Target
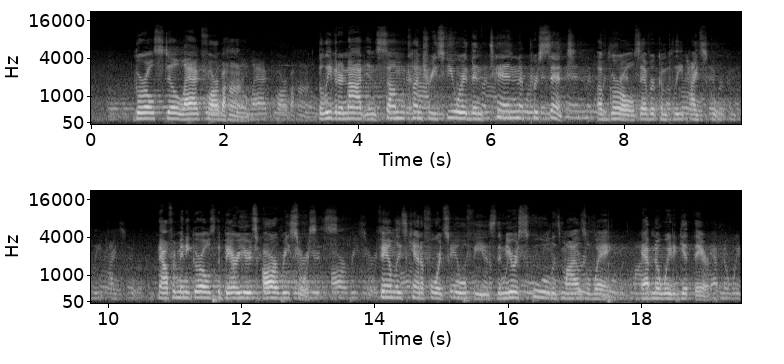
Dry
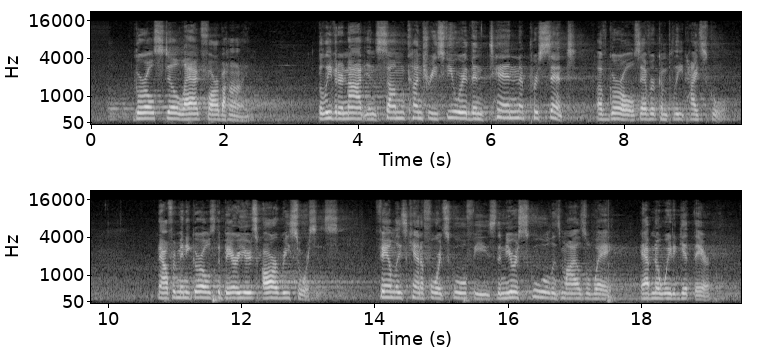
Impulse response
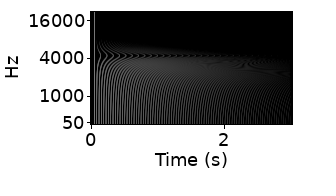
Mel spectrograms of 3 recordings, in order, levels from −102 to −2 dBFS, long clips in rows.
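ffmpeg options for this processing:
-filter_complex "[0:a]lowpass=3100,asplit=2[s0][s1];[s1]adelay=1027,lowpass=f=1700:p=1,volume=0.282,asplit=2[s2][s3];[s3]adelay=1027,lowpass=f=1700:p=1,volume=0.37,asplit=2[s4][s5];[s5]adelay=1027,lowpass=f=1700:p=1,volume=0.37,asplit=2[s6][s7];[s7]adelay=1027,lowpass=f=1700:p=1,volume=0.37[s8];[s0][s2][s4][s6][s8]amix=inputs=5:normalize=0,volume=0.708"

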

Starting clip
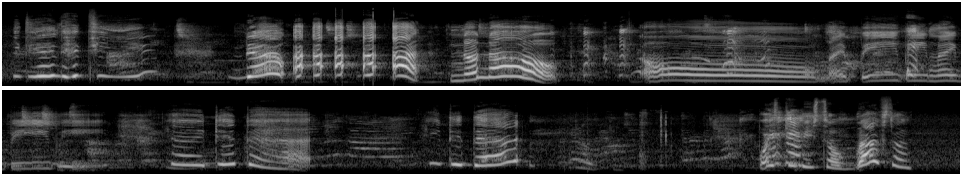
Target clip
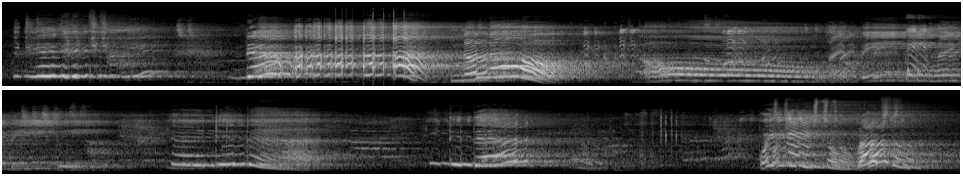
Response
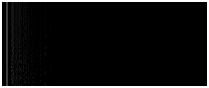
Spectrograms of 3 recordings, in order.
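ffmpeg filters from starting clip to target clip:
-filter_complex "[0:a]asplit=2[s0][s1];[1:a]atrim=start_sample=2205,adelay=105[s2];[s1][s2]afir=irnorm=-1:irlink=0,volume=1.06[s3];[s0][s3]amix=inputs=2:normalize=0,volume=0.891"

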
